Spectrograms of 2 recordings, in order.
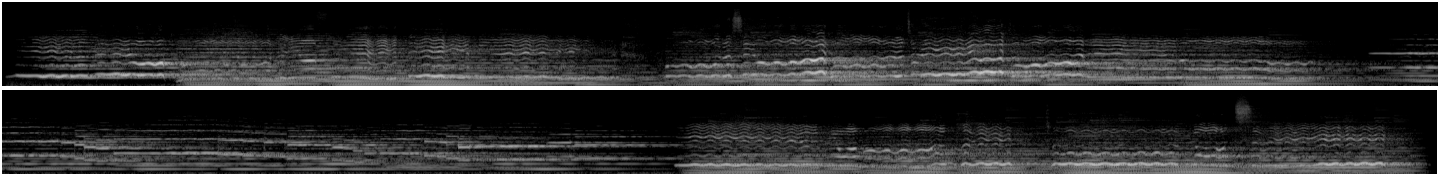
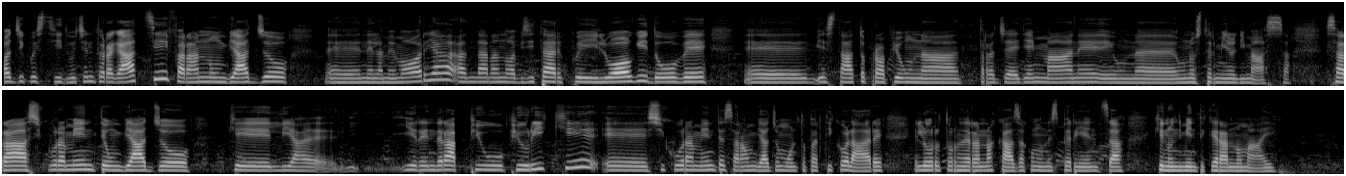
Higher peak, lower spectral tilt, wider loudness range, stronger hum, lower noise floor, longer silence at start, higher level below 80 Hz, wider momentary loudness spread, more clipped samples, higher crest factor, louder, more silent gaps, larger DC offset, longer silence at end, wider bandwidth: about the same, -8 dBFS vs -6 dBFS; about the same, -5.5 dB/octave vs -4.5 dB/octave; first, 10 LU vs 4 LU; neither; second, -49 dBFS vs -54 dBFS; about the same, 0.1 s vs 0 s; first, -48 dBFS vs -60 dBFS; about the same, 13 LU vs 11 LU; neither; about the same, 20 dB vs 20 dB; about the same, -29 LUFS vs -27 LUFS; neither; neither; second, 0.15 s vs 0.55 s; about the same, 15 kHz vs 14.5 kHz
